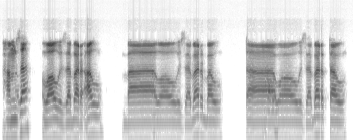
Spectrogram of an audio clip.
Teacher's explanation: হামজা ওয়াউ জাবার আউ বলে টান দেবো না, এখানে ওয়াউলিন।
